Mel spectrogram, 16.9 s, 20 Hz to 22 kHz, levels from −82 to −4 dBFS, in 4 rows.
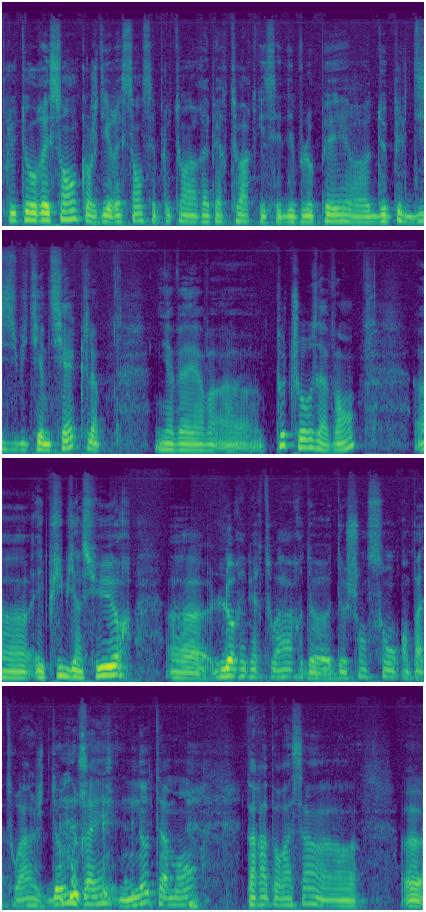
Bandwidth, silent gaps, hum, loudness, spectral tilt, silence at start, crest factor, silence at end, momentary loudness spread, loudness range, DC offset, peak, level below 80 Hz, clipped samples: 18 kHz; none; none; -24 LUFS; -6 dB/octave; 0 s; 20 dB; 0 s; 11 LU; 4 LU; 0.2%; -4 dBFS; -56 dBFS; under 0.1%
